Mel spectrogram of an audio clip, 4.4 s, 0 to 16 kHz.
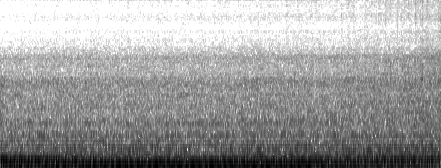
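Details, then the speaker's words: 1964 Ford four-door cruiser with FE V8, Summit 600 vacuum-secondary carb, automatic, first start in months: deep even burble at idle, steady loping beat, no knocks, typical FE noises; running healthy, burning off oil from leaking valve cover gaskets. "All right, there she is purring away. Sounds like a typical FE out back. Some cliche FE noises for sure."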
